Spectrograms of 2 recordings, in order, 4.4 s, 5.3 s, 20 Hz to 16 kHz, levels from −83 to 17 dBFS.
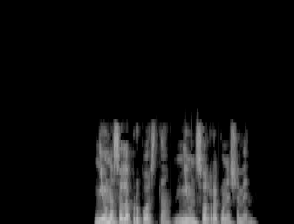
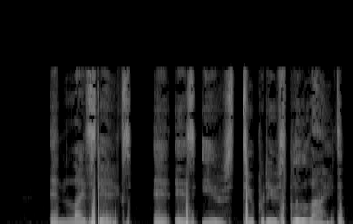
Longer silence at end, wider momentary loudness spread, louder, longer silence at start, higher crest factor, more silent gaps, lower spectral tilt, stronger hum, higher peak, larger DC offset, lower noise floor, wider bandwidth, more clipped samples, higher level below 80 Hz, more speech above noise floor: first, 0.6 s vs 0.15 s; first, 13 LU vs 8 LU; first, -17 LUFS vs -28 LUFS; first, 1.45 s vs 0.75 s; second, 18 dB vs 24 dB; neither; about the same, -3.5 dB/octave vs -4.5 dB/octave; first, 50 Hz at -40 dBFS vs none; about the same, -2 dBFS vs -4 dBFS; neither; first, under -90 dBFS vs -77 dBFS; second, 7.6 kHz vs 11.5 kHz; neither; second, -58 dBFS vs -46 dBFS; first, over 73 dB vs 49 dB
